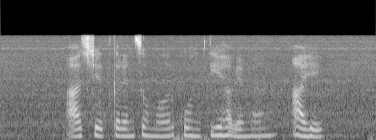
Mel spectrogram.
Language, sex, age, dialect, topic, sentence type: Marathi, female, 25-30, Standard Marathi, agriculture, question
